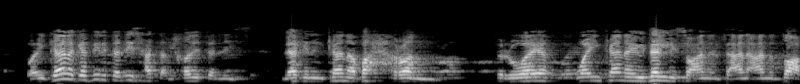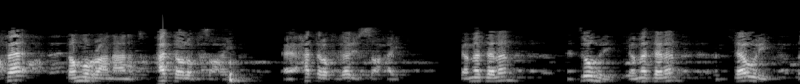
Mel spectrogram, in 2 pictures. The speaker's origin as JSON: {"language": "Arabic", "country": "Egypt", "said": "لكن أتكلم على كمصريين، يعني في حاجة عندنا"}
